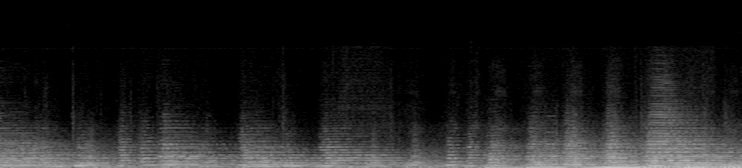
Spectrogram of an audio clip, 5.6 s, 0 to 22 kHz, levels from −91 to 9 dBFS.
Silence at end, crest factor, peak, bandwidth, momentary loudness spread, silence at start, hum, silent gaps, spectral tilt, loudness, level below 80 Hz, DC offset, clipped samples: 0 s; 18 dB; -8 dBFS; 8.4 kHz; 13 LU; 0 s; none; none; -7.5 dB/octave; -26 LUFS; -60 dBFS; under 0.1%; under 0.1%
